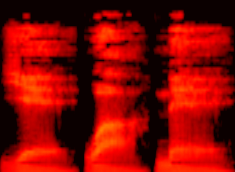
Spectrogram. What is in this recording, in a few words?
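"yewame", concatenated syllables; Affixing experiment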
